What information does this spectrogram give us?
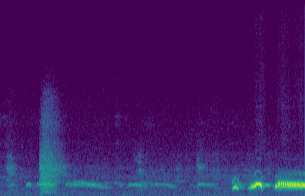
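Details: Spotted dove cooing to encourage wild-caught birds to call. Soft, faint low notes and a brief rustle come first, then a quick pair of short coos leads into a loud, sustained, rolling coo at the end.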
